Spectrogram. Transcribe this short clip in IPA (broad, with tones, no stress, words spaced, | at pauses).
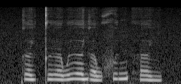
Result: kə˨˩jt̪ɨ˨˩ə̯wɨ˧ə̯jə˨˩˨w fɨ˧˥ŋhə˨˩j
